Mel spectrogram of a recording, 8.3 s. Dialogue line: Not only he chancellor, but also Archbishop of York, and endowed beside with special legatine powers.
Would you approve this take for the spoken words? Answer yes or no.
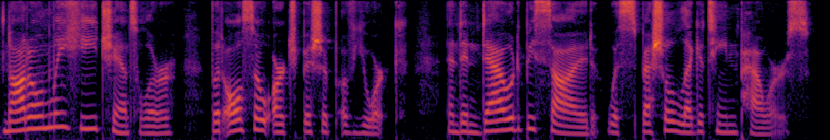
yes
